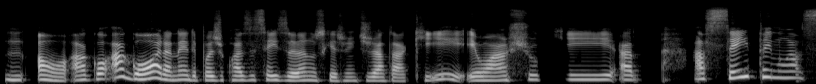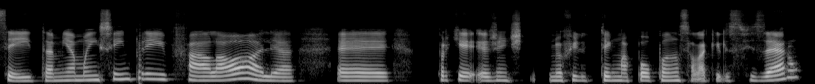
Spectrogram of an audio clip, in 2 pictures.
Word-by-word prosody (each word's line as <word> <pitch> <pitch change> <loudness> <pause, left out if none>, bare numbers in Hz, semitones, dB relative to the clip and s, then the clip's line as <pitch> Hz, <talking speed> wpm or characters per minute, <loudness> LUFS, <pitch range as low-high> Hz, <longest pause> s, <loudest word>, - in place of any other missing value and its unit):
Hum, 205 -2 -2 0.2
ó, 190 -6 +4
ago 220 +4 +2
agora, 275 -6 +7
né, 215 +2 0
depois 195 -1 -1
de 195 - -5
quase 195 0 -2
6 200 -2 -2
anos 185 +1 +1
que - - -4
a - - 0
gente 175 +2 -9
já 175 -1 +2
tá 165 -2 -1
aqui, 205 +7 -4
eu 185 +1 +2
acho 195 +3 -1
que 220 -1 -3
a 215 -1 +1 0.5
aceita 345 +4 +2
e - - +2
não 310 -2 -5
aceita, 175 - -2
a - - -2
minha 185 +2 -2
mãe 200 +2 -2
sempre 245 0 -3
fala: 190 -4 +1
"Olha", 195 -9 +2 0.4
eh, 180 -1 +1 0.5
porque 195 -1 -1
a 180 - +1
gente 180 0 -5 0.2
meu 180 0 -2
filho 180 0 -6
tem 190 -1 0
uma 180 -1 -3
poupança 180 +1 -2
lá - - 0
que - - -8
eles 170 -1 -12
fizeram, 205 - +2
195 Hz, 160 wpm, -23 LUFS, 180-220 Hz, 0.5 s, agora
